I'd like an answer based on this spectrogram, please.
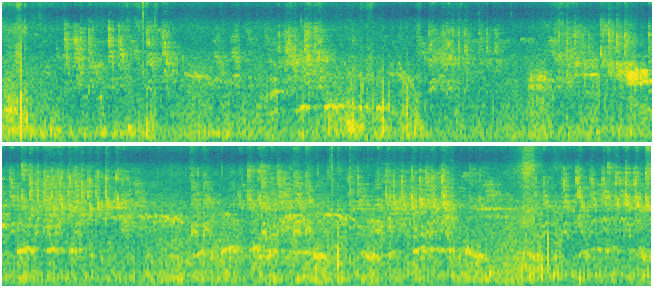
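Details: Kitten and adult cat playing together: a series of soft, rising-falling mews repeated every second or two, thin and plaintive, over faint background rustling and occasional chirps.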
